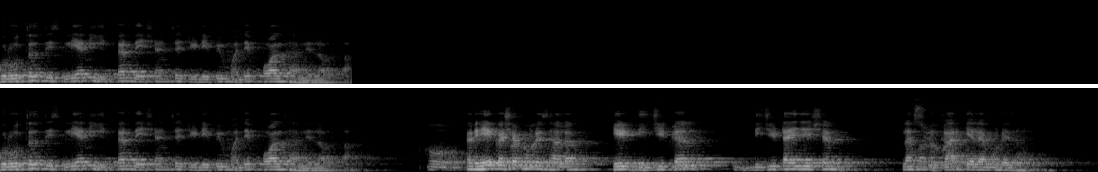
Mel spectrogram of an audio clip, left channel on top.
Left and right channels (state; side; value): drops out; left; at 3.6 s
